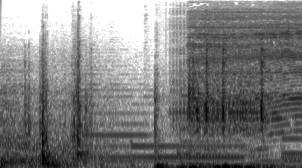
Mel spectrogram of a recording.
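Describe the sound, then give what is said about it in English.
A bolt is thrown on a wooden trapdoor: a few sharp, hollow clunks at uneven intervals, followed by a sustained mechanical grinding tone as the hatch is worked open. “There was the sound of a bolt being thrown, and then the trapdoor lifted away, allowing light from above to beam in through the now open square.”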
